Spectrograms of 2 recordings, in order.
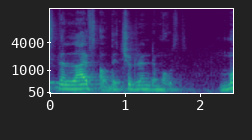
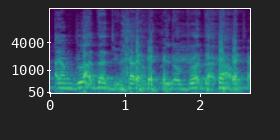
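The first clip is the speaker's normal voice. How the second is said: chuckling through the words; laughing; 5 dB louder than usual. Real, not acted. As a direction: laugh as you agree, pleased. Pleased, laughing reply to host.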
